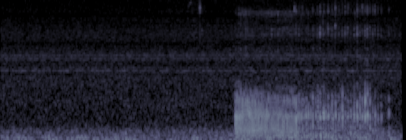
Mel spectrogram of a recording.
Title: Little Maltese Snoring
